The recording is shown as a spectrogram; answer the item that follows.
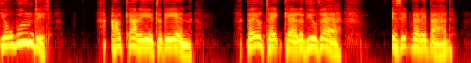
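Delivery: sudden, alarmed high-pitched exclamation. Reading a story, a young man sees a wounded girl's blood, crying out. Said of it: "and, mad with grief at losing Cosette, / he said".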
